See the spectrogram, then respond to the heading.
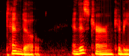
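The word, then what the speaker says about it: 顛倒: In Japanese, the kanji used here are pronounced tendo, and this term can be translated as confused.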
